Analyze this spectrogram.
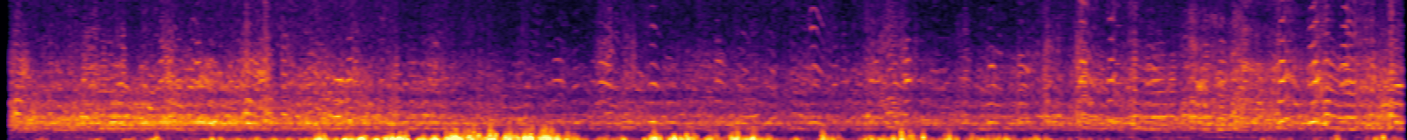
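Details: Geese returning to Kabukuri-numa marsh in Japan after sunset; a dense flock chorus of overlapping honks forms a continuous loud clamor with no pauses.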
